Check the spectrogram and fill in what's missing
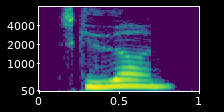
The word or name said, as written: skideren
